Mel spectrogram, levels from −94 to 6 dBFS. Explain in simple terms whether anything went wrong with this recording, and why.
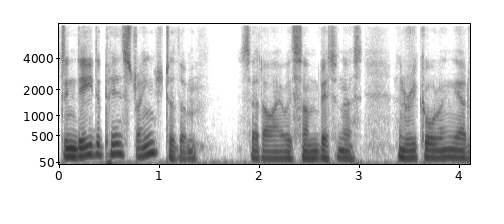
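Nothing stood out on listening to this speech, which sounds like it came through an ordinary call connection whose sound tops out at about 8 kHz, the normal limit for that kind of call.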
